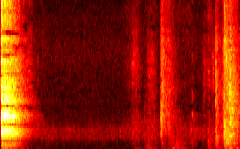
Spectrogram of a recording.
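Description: Cardstock being handled on a paper trimmer: a short scraping swish right at the start, then faint rustles of the card being shifted on the trimmer near the end.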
